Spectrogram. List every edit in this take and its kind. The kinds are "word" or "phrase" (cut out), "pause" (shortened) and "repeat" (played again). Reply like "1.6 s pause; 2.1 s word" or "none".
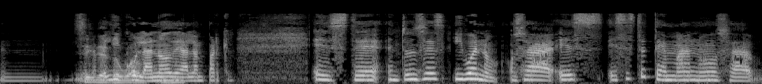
4.5 s pause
